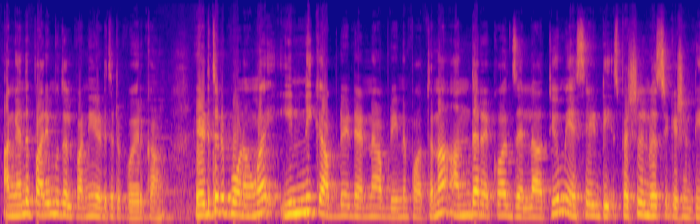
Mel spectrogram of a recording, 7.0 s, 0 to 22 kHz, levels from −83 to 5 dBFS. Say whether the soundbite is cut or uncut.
uncut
